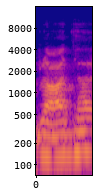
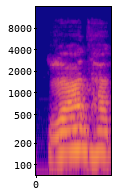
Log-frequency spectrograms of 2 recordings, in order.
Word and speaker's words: Radha: Radha comes from two syllables, R-A, Ra, D-H-A, Tha.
